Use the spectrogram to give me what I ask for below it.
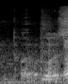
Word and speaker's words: Busch: Busch. – It's the original German, so it's Busch.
